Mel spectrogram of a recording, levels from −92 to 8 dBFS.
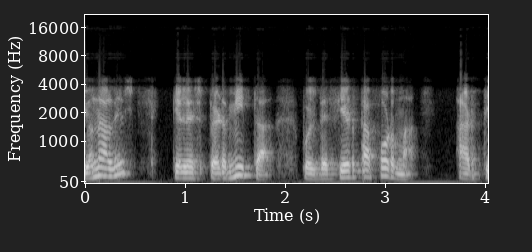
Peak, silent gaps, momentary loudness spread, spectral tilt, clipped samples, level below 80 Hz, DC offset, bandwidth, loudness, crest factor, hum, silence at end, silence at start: -4 dBFS; none; 9 LU; -7.5 dB/octave; under 0.1%; -68 dBFS; under 0.1%; 5.6 kHz; -20 LUFS; 16 dB; none; 0 s; 0 s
